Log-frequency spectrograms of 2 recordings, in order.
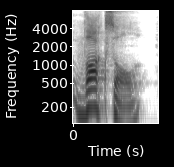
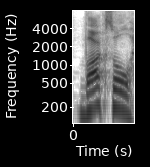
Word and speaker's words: Vauxhall: Sloan was head of GM when the company acquired an English company called Vauxhall in 1925. That's spelled V-A-U-X-H-A-L-L.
